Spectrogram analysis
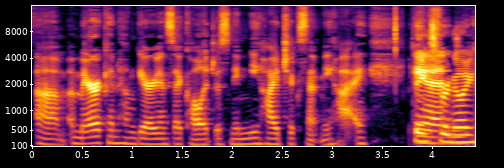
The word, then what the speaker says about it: Csikszentmihalyi: coined by this American Hungarian psychologist named Mihai Csikszentmihalyi. Thanks for And knowing how to say his last name. I had to learn as I Chick was writing sent the me book. high. Csikszentmihalyi.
